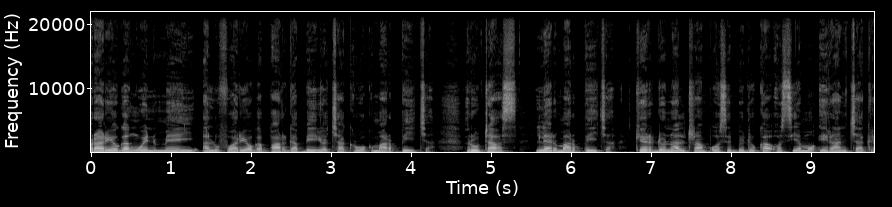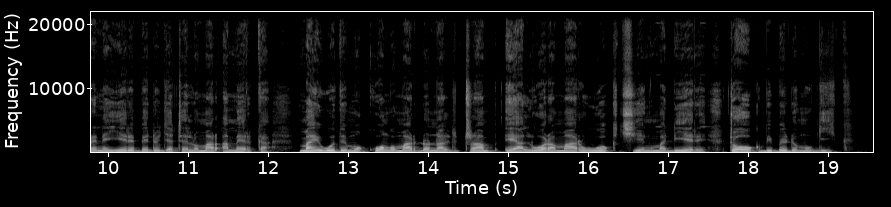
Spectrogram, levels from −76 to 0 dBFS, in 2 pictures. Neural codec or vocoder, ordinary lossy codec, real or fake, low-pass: none; none; real; none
